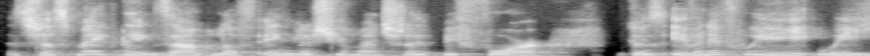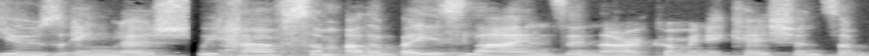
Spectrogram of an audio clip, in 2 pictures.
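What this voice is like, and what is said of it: Non-British, continental European-tinted English accent. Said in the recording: “my way to use English is tinted with a little bit of German, a bit of Italian, a bit of French... I don't have a British accent. So you hear it from the first time I say something”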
